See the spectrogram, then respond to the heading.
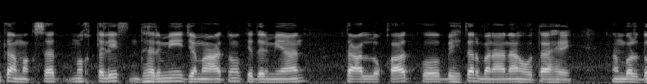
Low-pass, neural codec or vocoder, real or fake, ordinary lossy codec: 7.2 kHz; none; real; none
